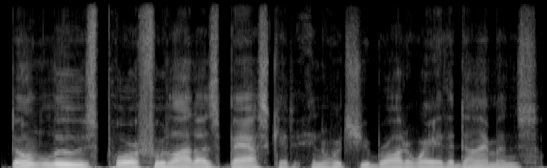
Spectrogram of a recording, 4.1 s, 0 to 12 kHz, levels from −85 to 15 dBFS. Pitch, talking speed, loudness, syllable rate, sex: 130 Hz, 175 wpm, -17 LUFS, 4.4 syllables/s, male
